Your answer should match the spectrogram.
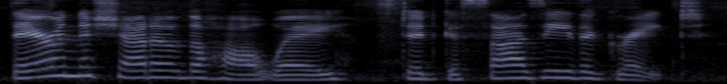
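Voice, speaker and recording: A woman reading a children's story aloud with expressive, deliberate, dramatic phrasing. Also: a little high, slight background noise.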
